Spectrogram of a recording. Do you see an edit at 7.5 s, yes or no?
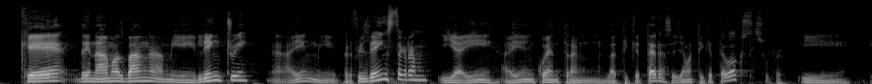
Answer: yes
